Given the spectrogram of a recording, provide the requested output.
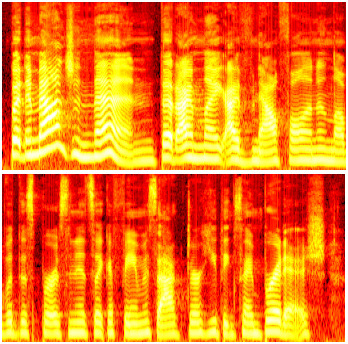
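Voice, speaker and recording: A woman's voice: medium pitch, fast, pushed and bright, dry recording. A woman co-hosting a podcast, talking in a casual, playful way and peppering her speech with "like.". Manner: chatty, playful, hedges with "like". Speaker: podcast co-host. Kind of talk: casual chat.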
